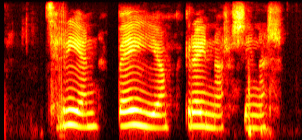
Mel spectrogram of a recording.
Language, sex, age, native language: Icelandic, female, 9, Icelandic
